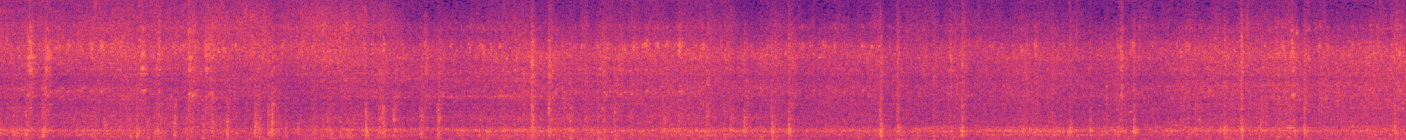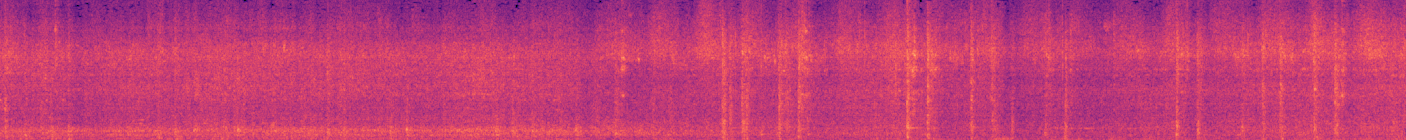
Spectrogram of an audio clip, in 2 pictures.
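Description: Narrow-gauge passenger train running, heard from on board a carriage: a steady rumble of wheels on the track with clickety-clack over the rail joints. The clicks come sharper and more often from about twenty seconds in.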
